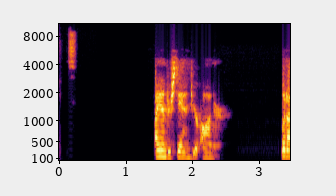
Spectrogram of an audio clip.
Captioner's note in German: verzerrt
